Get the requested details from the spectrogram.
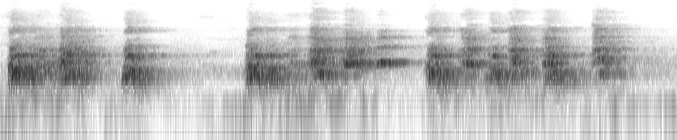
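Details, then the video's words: Buzo, a pet golden retriever, barks while playing with mom: three clusters of hoarse, quick barks in doubles and triples, separated by short pauses. "cute golden retriever dog playing with mom"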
